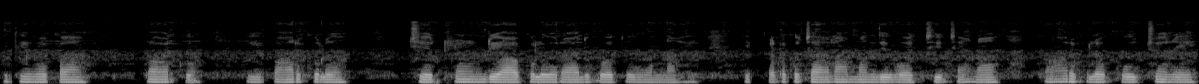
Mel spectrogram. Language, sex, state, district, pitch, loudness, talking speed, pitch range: Telugu, male, Andhra Pradesh, Srikakulam, 115 Hz, -29 LUFS, 100 wpm, 115-120 Hz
